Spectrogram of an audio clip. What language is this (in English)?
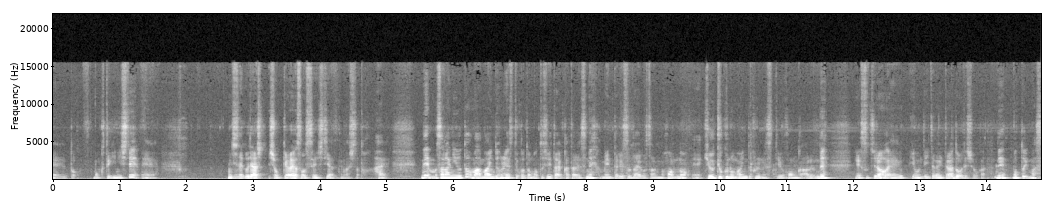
Japanese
